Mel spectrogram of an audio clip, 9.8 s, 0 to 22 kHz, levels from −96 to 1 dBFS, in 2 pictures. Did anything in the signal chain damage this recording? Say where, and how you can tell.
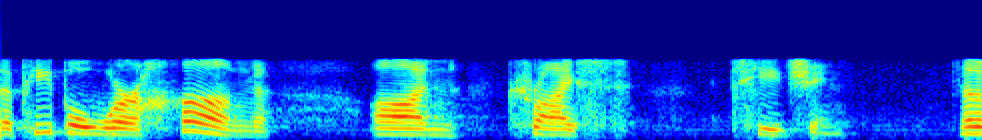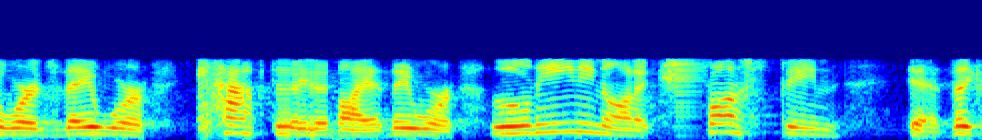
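Yes. Throughout the recording the speech sounds boxed-in and slightly rough, with a synthetic edge on vowels and consonants. The band runs only from about 250 Hz up to 3.7 kHz, and the coding damage is plainly audible. This is the iLBC codec, a narrowband VoIP coder at the codec stage. It encodes each frame's excitation on its own, and the grain fits its 15.2 kbps mode with 20 ms frames.

At the network stage there are lost iLBC frames. Between 6.30 and 6.67 s the speech breaks into short held, buzzy vowel-like fills scattered over about 360 ms. Together they add up to roughly 220 ms, and the longest gap is around 70 ms. About 140 ms of lost frames between 8.30 and 8.46 s sounds the same. In each case the decoder repeats the last pitch cycle blended with noise, and the voice is back almost at once afterwards.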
